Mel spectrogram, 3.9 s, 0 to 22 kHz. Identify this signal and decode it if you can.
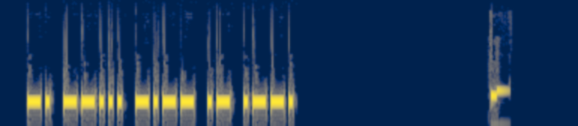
Morse code, heard as a keyed tone, about 40 wpm, 700 Hz. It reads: N7YAP
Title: USA Call Signs - 6x Character Spacing - 40wpm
